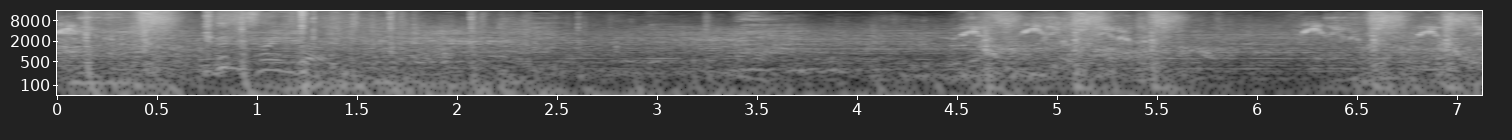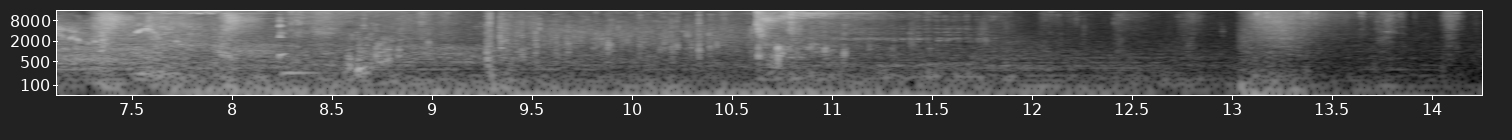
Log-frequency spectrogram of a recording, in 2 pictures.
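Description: A Confringo fire spell goes off in Hogwarts Legacy as a string of booming, crashing blasts and impacts over a rumbling game soundtrack, with heavy hits throughout and voices talking over the action.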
